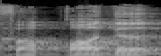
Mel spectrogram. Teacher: قاف کو موٹا، دال پہ قلقلہ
